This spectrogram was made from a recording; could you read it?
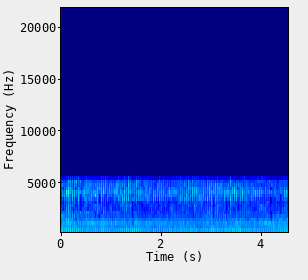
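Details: Push mower after an engine swap, first start, no muffler fitted: loud, open, raspy single-cylinder beat holding steady speed without stumbling; running normally.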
